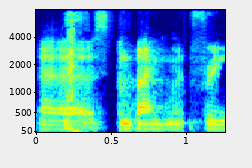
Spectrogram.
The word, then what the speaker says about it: Sam Bankman-Fried: Sam Bankman-Fried. – Even though we just talked about this. – Sam Bankman-Fried.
